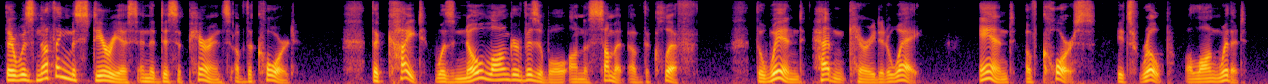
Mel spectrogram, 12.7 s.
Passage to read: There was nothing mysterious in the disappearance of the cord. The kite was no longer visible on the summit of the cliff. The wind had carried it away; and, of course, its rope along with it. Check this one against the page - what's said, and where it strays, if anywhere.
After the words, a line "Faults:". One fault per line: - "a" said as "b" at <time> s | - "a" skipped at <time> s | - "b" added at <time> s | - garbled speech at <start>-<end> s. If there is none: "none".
There was nothing mysterious in the disappearance of the cord. The kite was no longer visible on the summit of the cliff. The wind hadn't carried it away; and, of course, its rope along with it.
Faults:
- "had" said as "hadn't" at 8.1 s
